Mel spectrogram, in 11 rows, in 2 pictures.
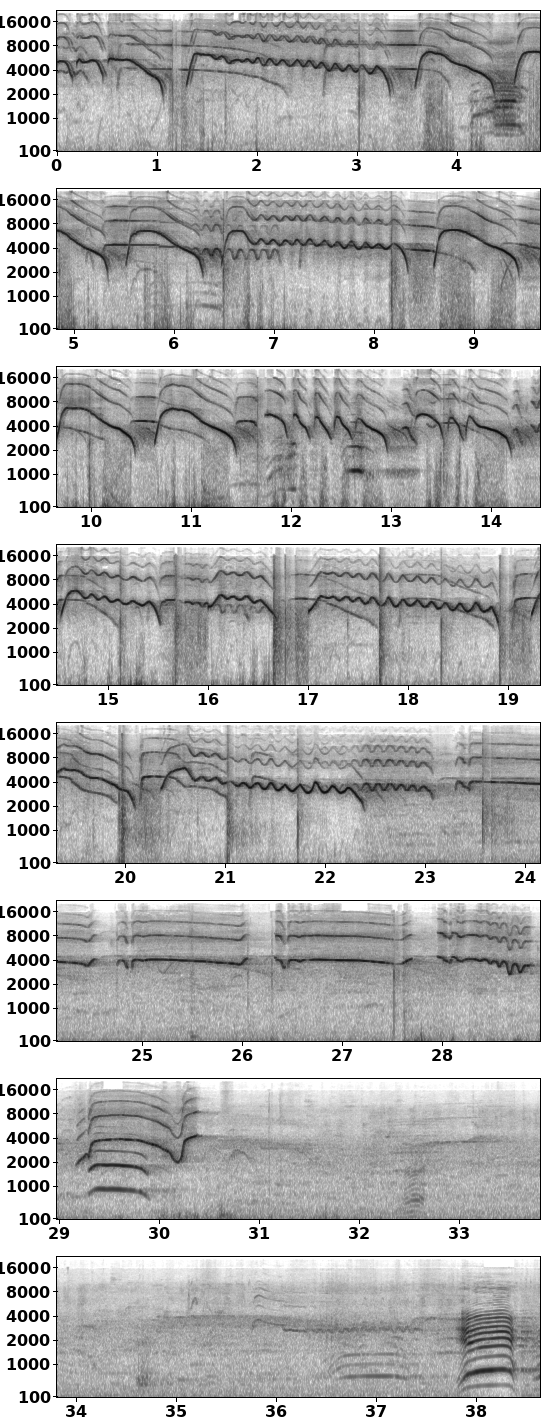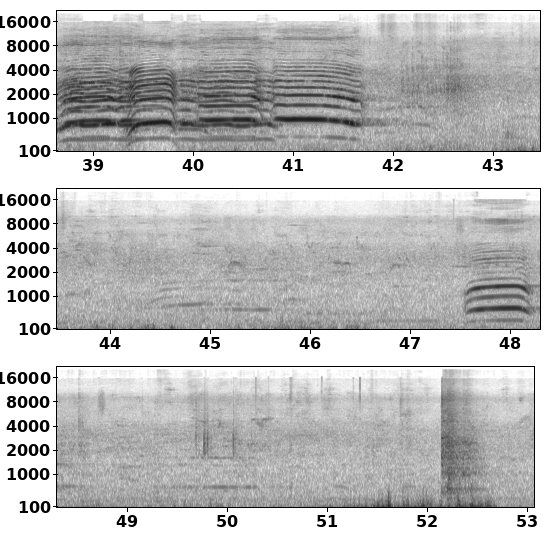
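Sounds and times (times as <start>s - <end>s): shrill human whistling: 0.0s - 31.3s
sharp clicks: 14.6s - 21.9s.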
